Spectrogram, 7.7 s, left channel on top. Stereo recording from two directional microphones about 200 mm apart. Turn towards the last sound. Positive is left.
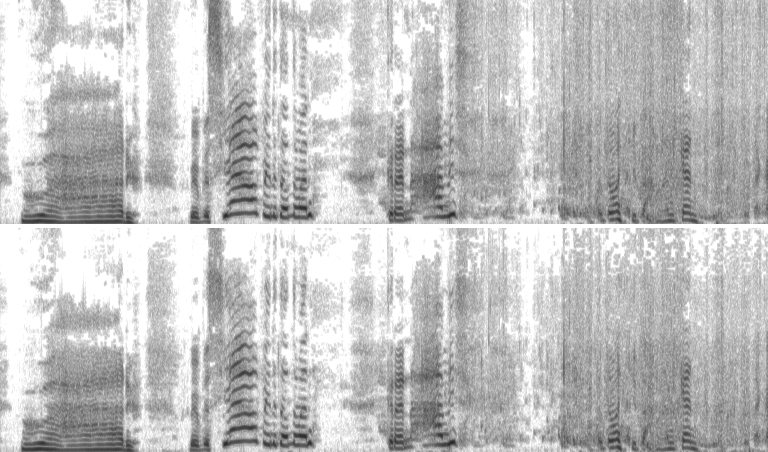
turn(degrees=-10)  # may be behind; listen again after turning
